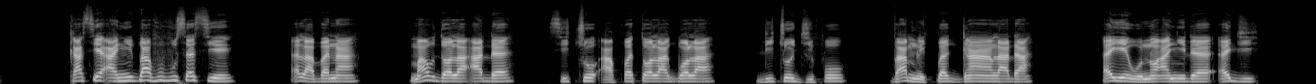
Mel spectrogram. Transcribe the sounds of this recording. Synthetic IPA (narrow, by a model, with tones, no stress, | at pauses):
ka˦si˦a˦ʔa˨ɲĩ˦ɡ͡ba˦vu˦vu˦sɛ˦si˨e˨ | ɛ̰˦la˨bɛ˦nã˦ | mã˦wu˦d̪ɔ˦la˦ʔa˨ɖɛ˦ | si˨t͡ʃo˦ʔa̰˨ɸɛ˦t̪ɔ˦la˦ɡ͡bɔ˦la˦ | ɖi˦t͡ʃo˦d͡ʑi˨ɸo˦ | va˦mlĩ˨k͡pɛ˦ɡã˦la˦ɖa˦ | e˦jɛ˦wo˨nɔ̃˦a˨ɲĩ˦ɖɛ˦ʔɛ˦d͡ʑi˦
